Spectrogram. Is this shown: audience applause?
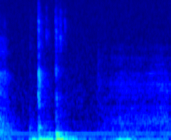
no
